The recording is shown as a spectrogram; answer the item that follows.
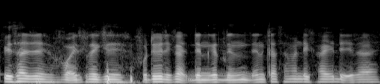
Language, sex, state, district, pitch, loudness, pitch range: Hindi, male, Madhya Pradesh, Katni, 115 Hz, -17 LUFS, 110-125 Hz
